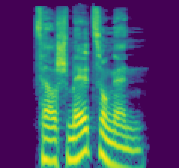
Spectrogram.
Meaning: genitive singular of Verschmelzung
- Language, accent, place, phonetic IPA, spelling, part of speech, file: German, Germany, Berlin, [fɛɐ̯ˈʃmɛlt͡sʊŋən], Verschmelzungen, noun, De-Verschmelzungen.ogg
